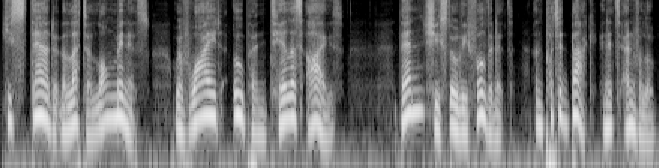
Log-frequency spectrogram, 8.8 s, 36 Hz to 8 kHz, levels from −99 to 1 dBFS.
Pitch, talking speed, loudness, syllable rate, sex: 145 Hz, 165 wpm, -20 LUFS, 4.9 syllables/s, male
